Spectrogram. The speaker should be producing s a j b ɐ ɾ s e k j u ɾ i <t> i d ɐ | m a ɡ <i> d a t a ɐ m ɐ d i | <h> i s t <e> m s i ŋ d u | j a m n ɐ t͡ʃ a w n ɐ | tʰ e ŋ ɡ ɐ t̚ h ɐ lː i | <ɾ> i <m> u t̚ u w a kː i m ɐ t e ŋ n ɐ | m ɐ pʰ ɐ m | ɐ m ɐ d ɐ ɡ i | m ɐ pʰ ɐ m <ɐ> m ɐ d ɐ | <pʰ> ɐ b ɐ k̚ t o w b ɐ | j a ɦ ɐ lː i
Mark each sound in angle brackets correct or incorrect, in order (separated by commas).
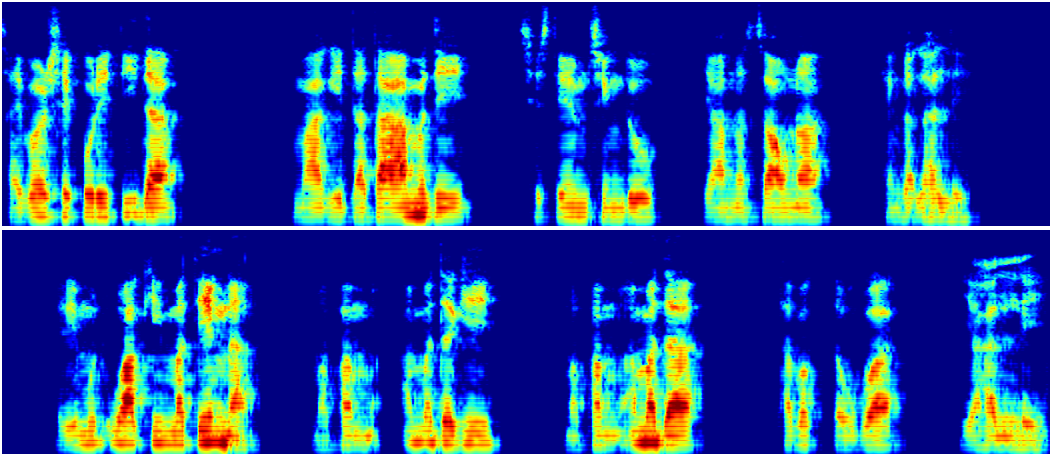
correct, correct, incorrect, correct, correct, correct, correct, incorrect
